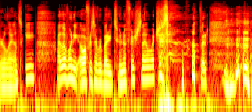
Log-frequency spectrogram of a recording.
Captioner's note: laughter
